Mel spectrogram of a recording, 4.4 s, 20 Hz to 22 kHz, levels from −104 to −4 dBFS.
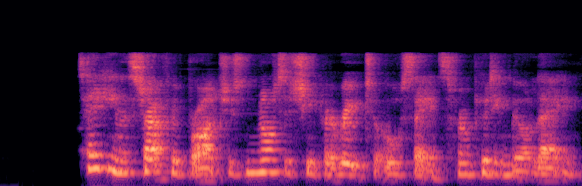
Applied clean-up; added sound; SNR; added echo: neural mask model DeepFilterNet 3.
